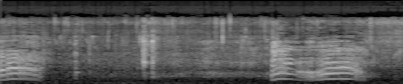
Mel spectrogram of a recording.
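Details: Camel making a short nasal groan, then quieter snuffling, then two wavering, harmonic moaning bellows close together.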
